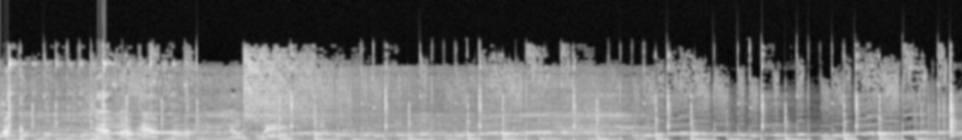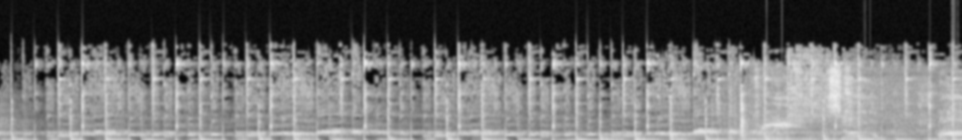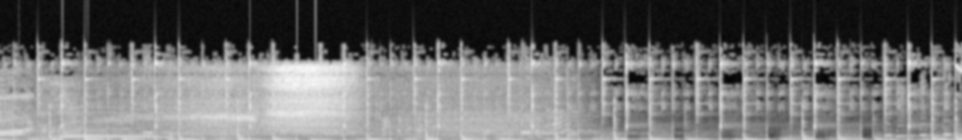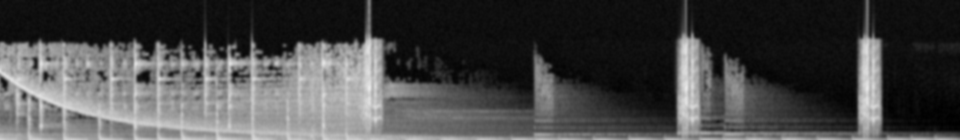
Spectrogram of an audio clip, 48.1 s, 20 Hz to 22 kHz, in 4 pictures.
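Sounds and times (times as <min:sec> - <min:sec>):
music with pulsing low chords: 0:00.0 - 0:48.0
music with clicking beat: 0:08.3 - 0:22.9, 0:31.6 - 0:40.9
camera shutter clicks: 0:40.6 - 0:40.9, 0:44.6 - 0:45.0, 0:46.8 - 0:47.1.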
